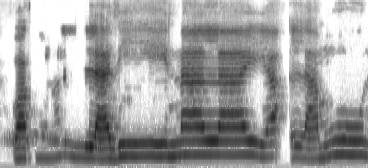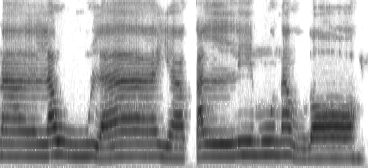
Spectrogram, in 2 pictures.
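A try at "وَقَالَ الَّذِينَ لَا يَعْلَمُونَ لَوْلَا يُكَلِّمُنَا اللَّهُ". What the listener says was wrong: Bukan ya ka, yu. Yukallimunallah. Ain tidak hanya ya, ya itu hamzah, tapi ya. Ya. La ya'lamuna laula yukallimunallah.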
